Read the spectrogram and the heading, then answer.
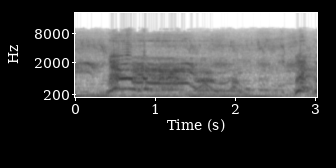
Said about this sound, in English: The faithful Pai dog scares off an early truck.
